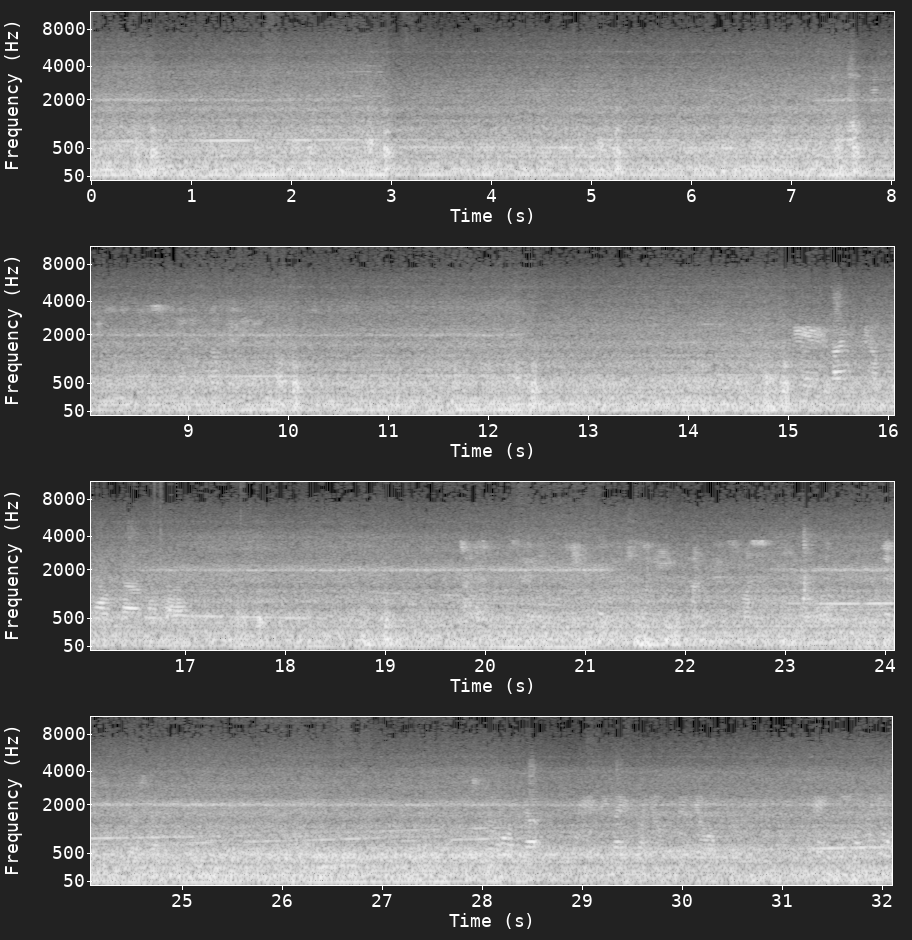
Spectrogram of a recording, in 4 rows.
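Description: Utsunomiya Light Rail HU300 tram running, heard from inside: a steady rumble of wheels on rail with a high whine and lower tones that slide up and down in pitch as the speed changes, and a few short knocks.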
